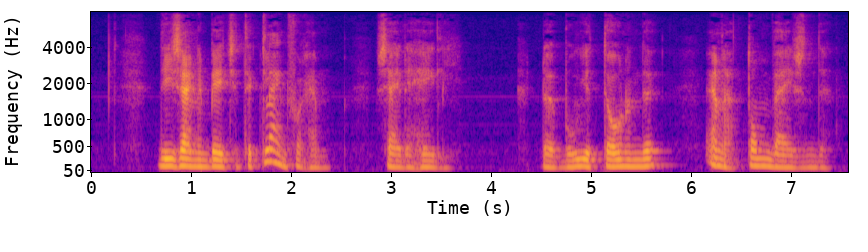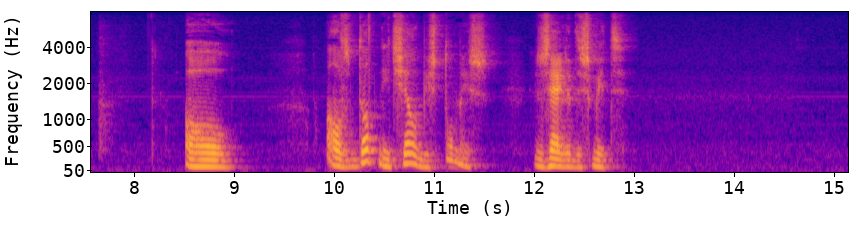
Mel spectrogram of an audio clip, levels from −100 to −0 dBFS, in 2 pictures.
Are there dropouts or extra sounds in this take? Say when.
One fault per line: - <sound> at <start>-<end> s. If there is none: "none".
none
